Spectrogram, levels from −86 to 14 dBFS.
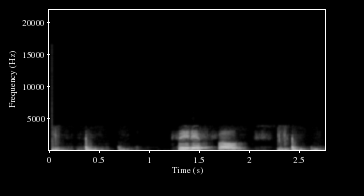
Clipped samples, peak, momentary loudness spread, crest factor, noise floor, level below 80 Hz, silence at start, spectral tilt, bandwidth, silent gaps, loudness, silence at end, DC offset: under 0.1%; -4 dBFS; 16 LU; 16 dB; -56 dBFS; -34 dBFS; 0 s; -7 dB/octave; 3.9 kHz; none; -18 LUFS; 0.05 s; under 0.1%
